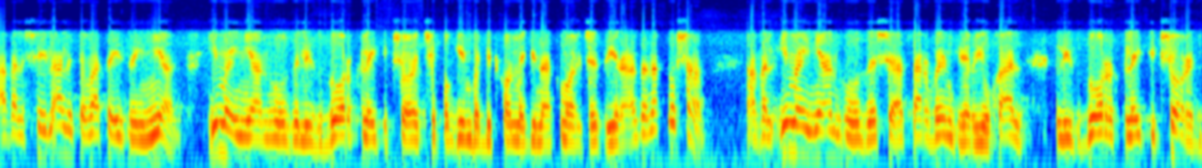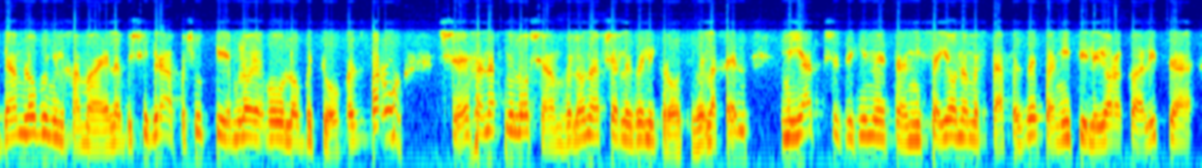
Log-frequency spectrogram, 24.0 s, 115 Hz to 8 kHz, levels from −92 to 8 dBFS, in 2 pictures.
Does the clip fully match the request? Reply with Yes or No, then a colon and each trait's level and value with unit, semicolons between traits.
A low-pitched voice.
Yes: low, 125 Hz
